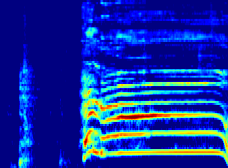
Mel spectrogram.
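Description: A single long howl that starts just under a second in, swoops up quickly and is then held on one steady pitch with a slight waver.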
